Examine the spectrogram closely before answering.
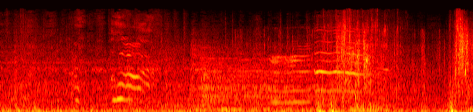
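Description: A young woman screams in terror.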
